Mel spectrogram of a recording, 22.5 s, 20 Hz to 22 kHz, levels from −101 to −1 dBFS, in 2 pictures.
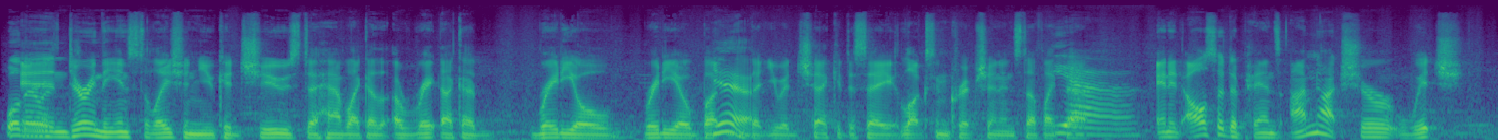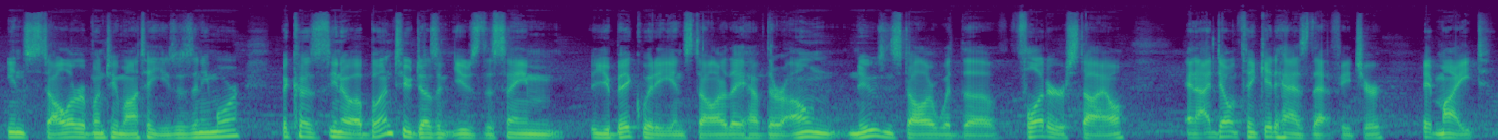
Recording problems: murmuring crowd; faint; throughout; 25 dB below the speech

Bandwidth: 18.5 kHz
